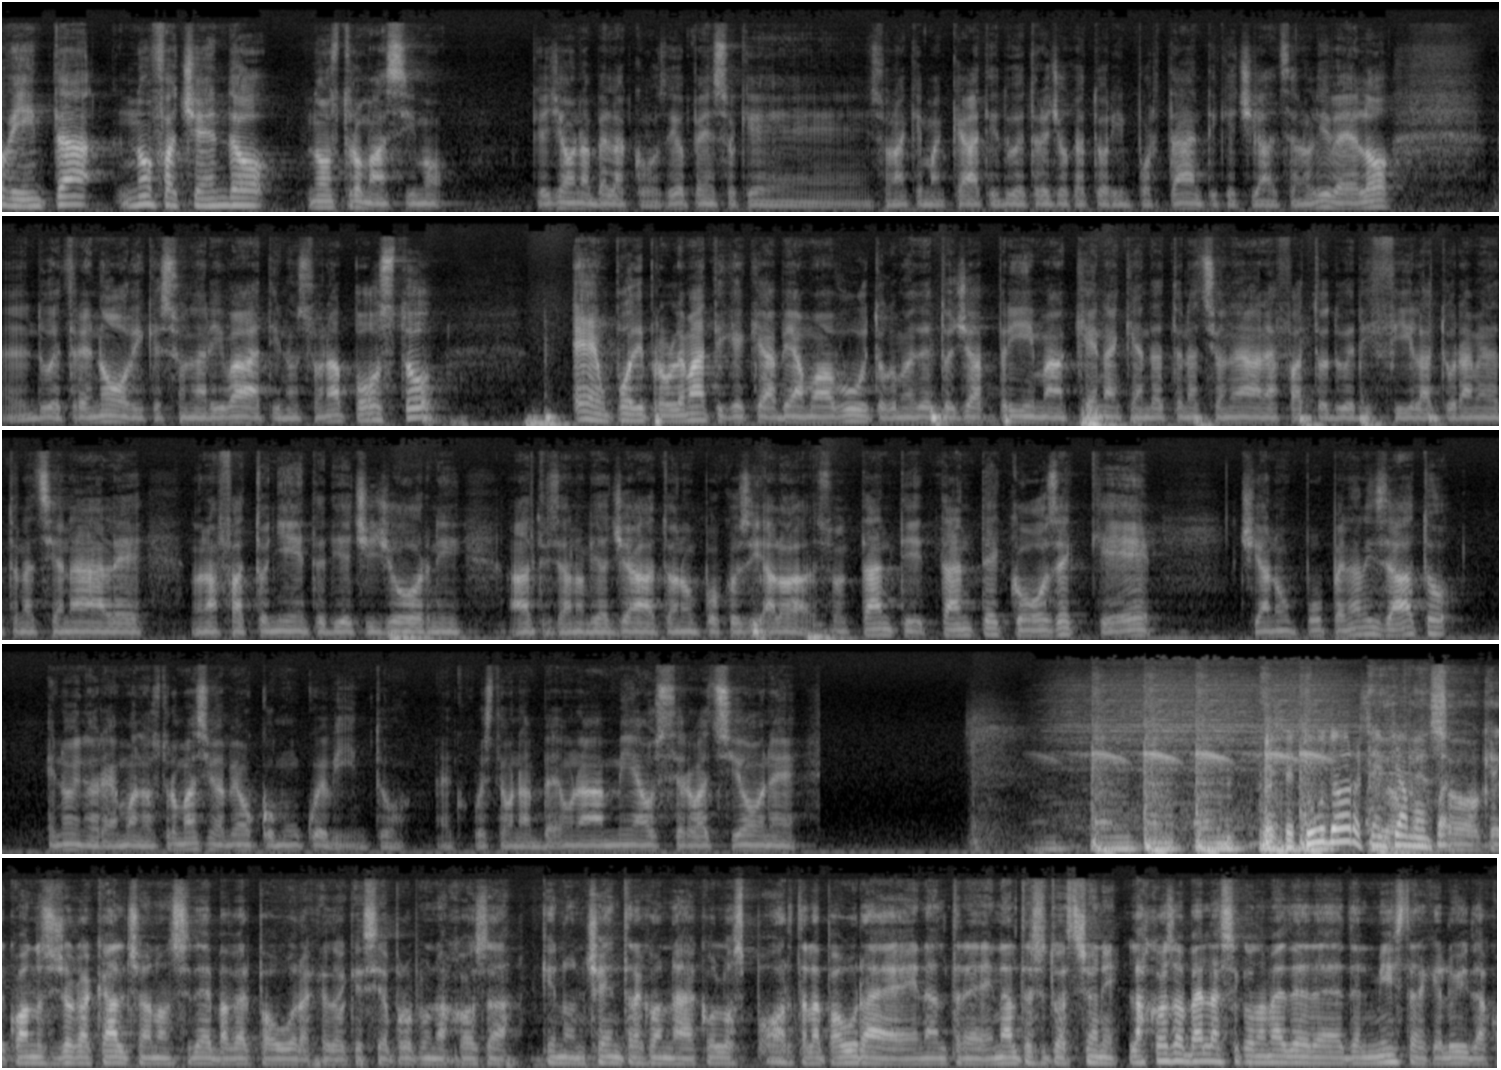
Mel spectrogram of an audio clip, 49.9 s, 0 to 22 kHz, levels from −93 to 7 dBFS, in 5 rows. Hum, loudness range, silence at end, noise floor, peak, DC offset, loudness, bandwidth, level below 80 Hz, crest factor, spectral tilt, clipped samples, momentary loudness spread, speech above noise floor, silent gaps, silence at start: none; 14 LU; 0 s; -61 dBFS; -2 dBFS; under 0.1%; -28 LUFS; 19 kHz; -44 dBFS; 28 dB; -3.5 dB/octave; under 0.1%; 18 LU; 31 dB; none; 0 s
